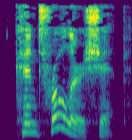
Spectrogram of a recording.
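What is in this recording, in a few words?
"controllership", British English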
